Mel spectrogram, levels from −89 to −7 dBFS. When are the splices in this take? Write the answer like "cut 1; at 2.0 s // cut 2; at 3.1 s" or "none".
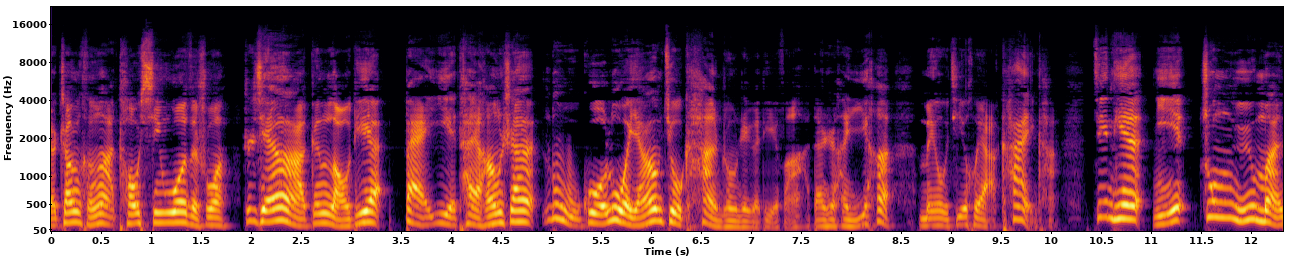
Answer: cut 1; at 1.9 s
